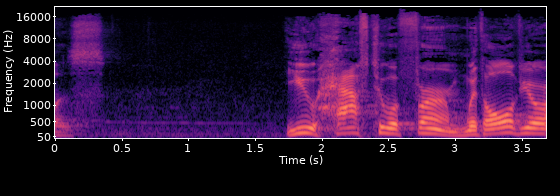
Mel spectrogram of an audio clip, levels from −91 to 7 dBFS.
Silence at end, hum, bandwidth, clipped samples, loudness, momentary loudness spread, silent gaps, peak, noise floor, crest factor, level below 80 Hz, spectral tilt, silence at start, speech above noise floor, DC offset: 0 s; none; 19.5 kHz; under 0.1%; -22 LUFS; 17 LU; none; -4 dBFS; -61 dBFS; 20 dB; -66 dBFS; -5.5 dB/octave; 0 s; 39 dB; under 0.1%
